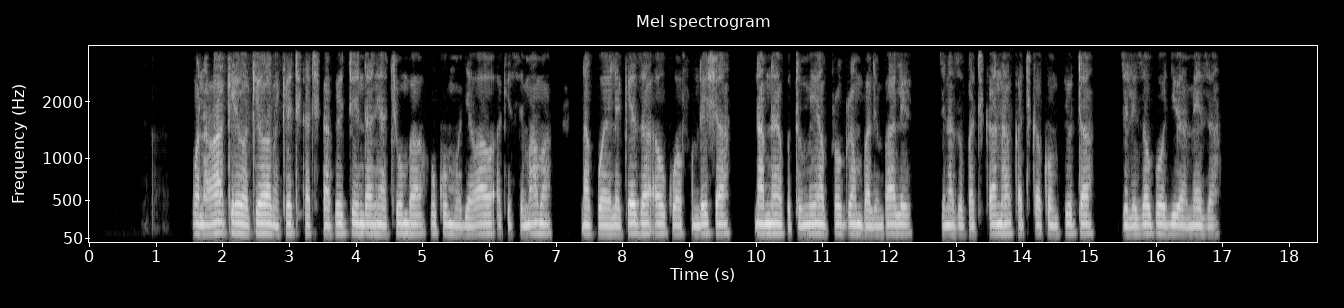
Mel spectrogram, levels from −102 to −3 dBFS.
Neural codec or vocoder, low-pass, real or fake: codec, 16 kHz, 16 kbps, FreqCodec, larger model; 3.6 kHz; fake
